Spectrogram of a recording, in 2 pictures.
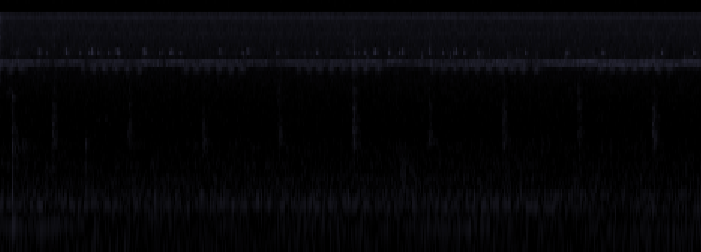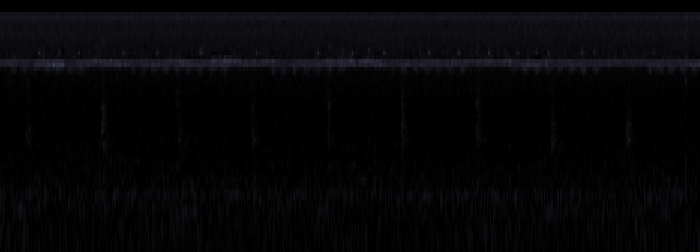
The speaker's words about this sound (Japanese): まあ僕は今黙ったっていうのもあるんですけど、あの音入ってるかわかんないですけどもう外で今虫たちが。泣いてる声が今すごく聞こえてきたんですけど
